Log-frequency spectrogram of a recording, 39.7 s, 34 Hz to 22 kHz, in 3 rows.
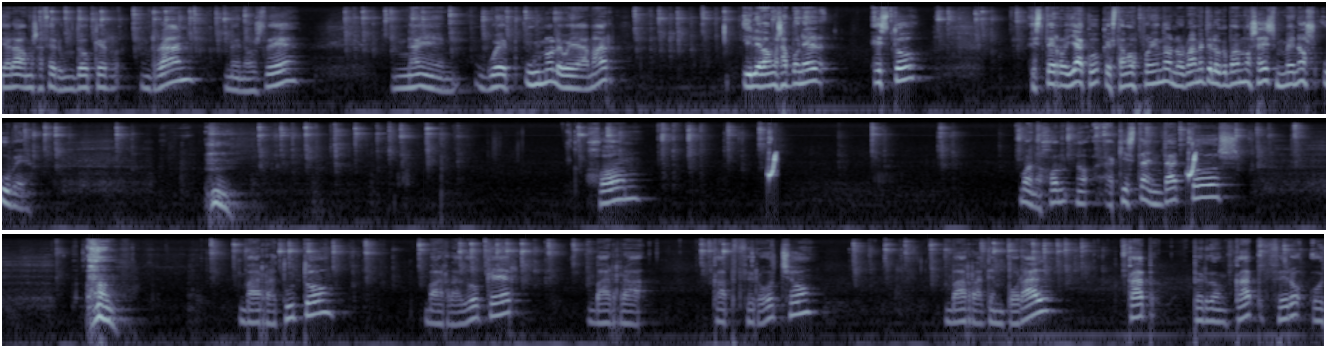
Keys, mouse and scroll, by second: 0.1-10.5 typing.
